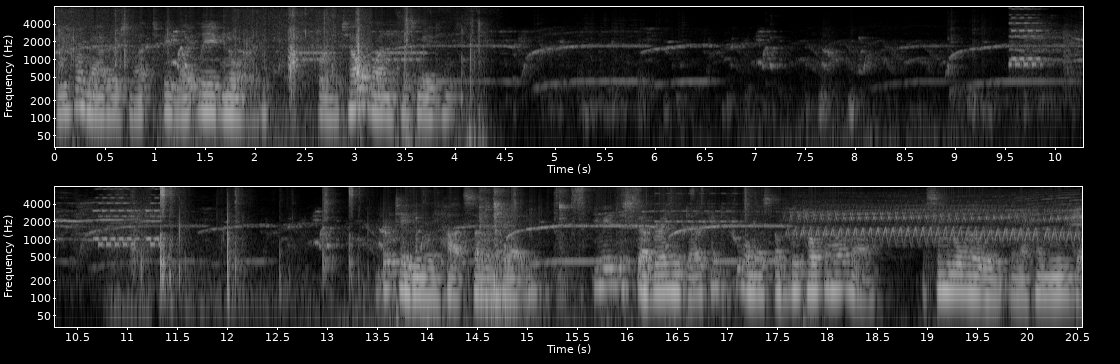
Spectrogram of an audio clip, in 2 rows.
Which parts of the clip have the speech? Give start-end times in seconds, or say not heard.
0.0-4.0, 13.6-20.5.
